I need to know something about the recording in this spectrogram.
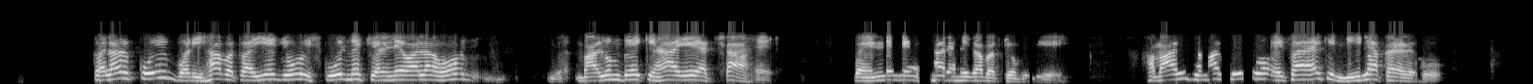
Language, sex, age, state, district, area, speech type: Hindi, male, 60+, Uttar Pradesh, Hardoi, rural, conversation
